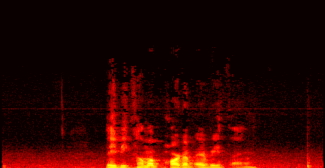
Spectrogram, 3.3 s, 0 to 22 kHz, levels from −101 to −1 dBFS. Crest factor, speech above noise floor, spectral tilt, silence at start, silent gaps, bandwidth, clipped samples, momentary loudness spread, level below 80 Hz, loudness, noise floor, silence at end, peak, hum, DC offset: 20 dB; 36 dB; -8.5 dB/octave; 1.05 s; none; 11 kHz; under 0.1%; 21 LU; -66 dBFS; -30 LUFS; -66 dBFS; 0.15 s; -12 dBFS; none; under 0.1%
